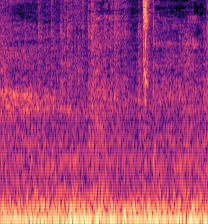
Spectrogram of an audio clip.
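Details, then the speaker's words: Maytag Bravos XL dryer running after replacing the idler pulley at the back: steady low drum hum with no squeal or chirp; loud squeaking fixed, normal running. "So, I'mma um turn it on, no squeaking."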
